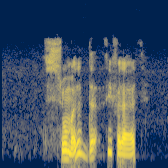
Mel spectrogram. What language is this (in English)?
Kabyle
